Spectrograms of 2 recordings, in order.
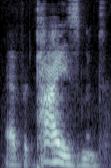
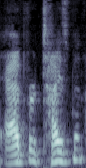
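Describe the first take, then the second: First: "advertisement" leaning on the third syllable, TIES; stress on TIES. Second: "advertisement" with the first syllable AD stressed. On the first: Co-host feels we're stressing the ties, "advertisement" leaning on TIES. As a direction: test "advertisement" as ad-ver-TIES-ment. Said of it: "we're stressing the ties". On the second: Co-host checks the American way, "advertisement" stressed on AD. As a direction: test "advertisement" as AD-ver-tise-ment. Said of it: "we're stressing the ad". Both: Shown as a demonstration.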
